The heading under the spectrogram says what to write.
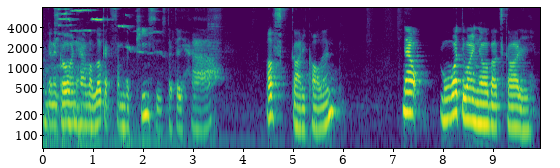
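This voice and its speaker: With a Filipino accent, a man talks at a fairly high pitch and a fairly slow pace. His intonation is lively, and he takes long, frequent pauses. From Philippines. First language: Tagalog. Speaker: art video blogger. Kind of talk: gallery walkthrough vlog. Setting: outside and inside an art gallery.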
